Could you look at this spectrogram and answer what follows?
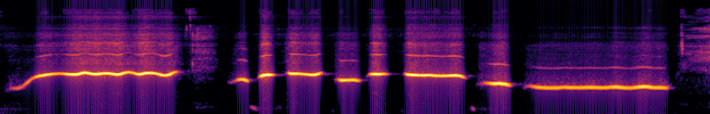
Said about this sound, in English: Happy-go-lucky. Whistling a happy tune.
